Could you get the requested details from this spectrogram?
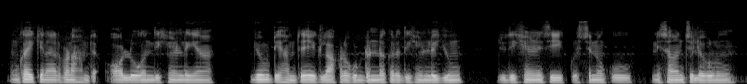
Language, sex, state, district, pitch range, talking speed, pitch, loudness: Hindi, male, Uttarakhand, Tehri Garhwal, 100-105 Hz, 240 wpm, 105 Hz, -20 LUFS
